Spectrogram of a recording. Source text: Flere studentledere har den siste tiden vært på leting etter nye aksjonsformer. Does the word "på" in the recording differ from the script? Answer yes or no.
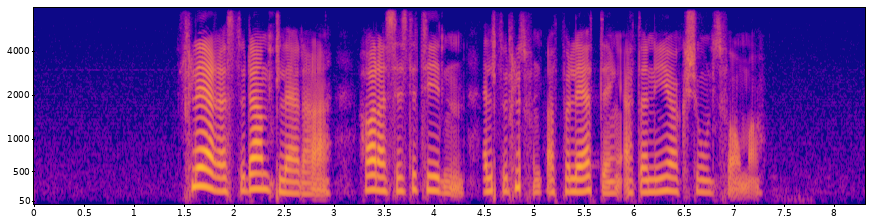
no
